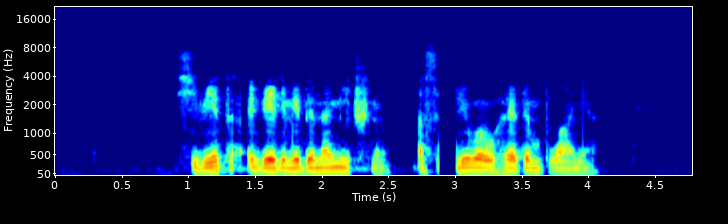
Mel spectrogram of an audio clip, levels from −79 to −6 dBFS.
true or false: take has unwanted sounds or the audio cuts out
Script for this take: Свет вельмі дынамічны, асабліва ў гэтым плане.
true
